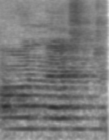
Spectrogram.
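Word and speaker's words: honest: man dash ऑनेस्ट मैन अब इसका first letter है जो एच है लेकिन वो साइलेंट है लेकिन अगर हम इसे बोलते हैं तो इस ओ की साउंड फर्स्ट आती है ऑनेस्ट मैन इसलिए यहां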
